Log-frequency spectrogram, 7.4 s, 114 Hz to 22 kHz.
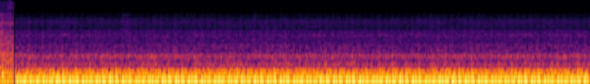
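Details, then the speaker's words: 1995 Ford F-150 V8 barn find, after sitting for years: it restarts after a battery boost, stumbles briefly at first, then settles to an even, steady low rumble at idle with no miss. "now she SM had that little stumble at first smooth throttle"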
